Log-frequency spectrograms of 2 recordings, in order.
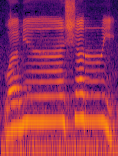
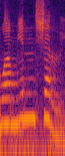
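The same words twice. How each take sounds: First: The n is hidden in a nasal hum. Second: The n is pronounced clearly. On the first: The speaker calls it right. "dibaca dengan samar dan dengung" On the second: The speaker calls it wrong.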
